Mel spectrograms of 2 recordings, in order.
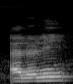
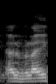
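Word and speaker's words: alveoli: Pulmonary सिरा, एल्वेली, या सीधे सीधे हम कहें, ये थोड़ा सा प्रोनाउंसिएशन ठीक नहीं, एल्वलाई कह लें, पल्मोनरी धमनी या महाधमनी?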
